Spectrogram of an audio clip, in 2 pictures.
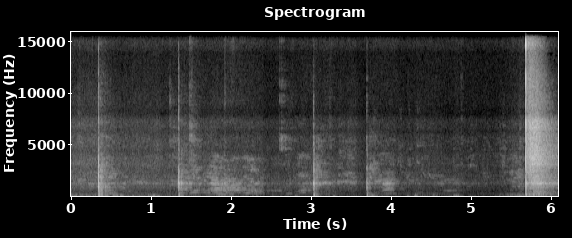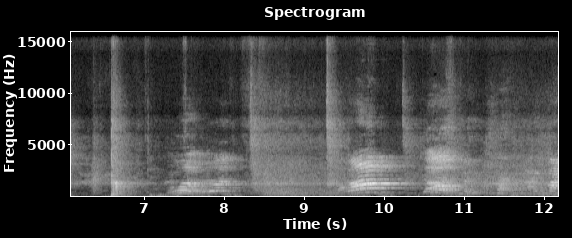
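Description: A volleyball struck again and again in a rally, about six sharp hits over the first seven seconds. Players shout in the second half, the loudest sound near the end.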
